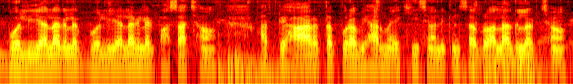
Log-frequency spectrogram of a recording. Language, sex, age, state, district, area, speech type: Maithili, male, 30-45, Bihar, Purnia, urban, spontaneous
